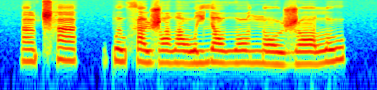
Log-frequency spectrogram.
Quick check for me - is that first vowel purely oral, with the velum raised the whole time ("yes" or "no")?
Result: no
